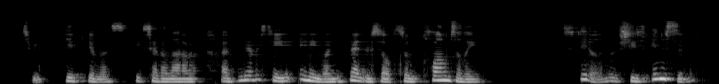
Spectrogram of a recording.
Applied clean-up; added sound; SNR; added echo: neural mask model DeepFilterNet 3.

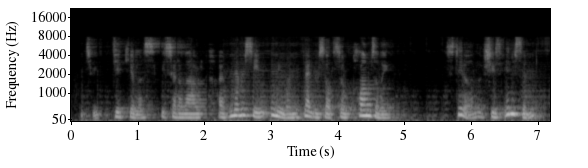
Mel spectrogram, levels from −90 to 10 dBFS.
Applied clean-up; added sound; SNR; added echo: neural separator model SepFormer DNS4.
